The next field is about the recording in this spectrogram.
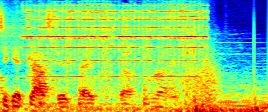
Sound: alarm ringing; seductive music

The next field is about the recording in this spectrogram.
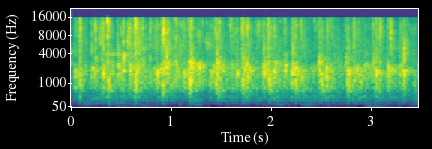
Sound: applause

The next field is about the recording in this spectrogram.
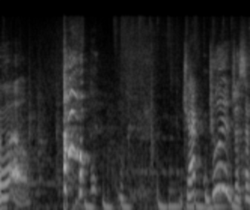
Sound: gasps

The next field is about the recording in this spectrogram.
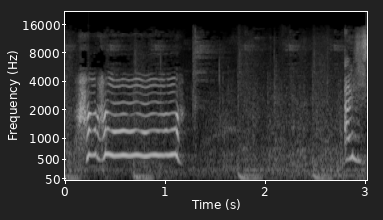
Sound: laughs

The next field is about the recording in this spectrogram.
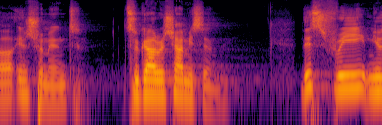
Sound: speaking in Japanese

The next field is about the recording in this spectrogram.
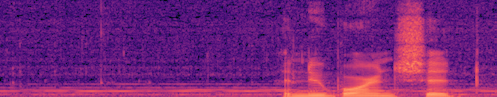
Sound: soft instrumental music; water boiling

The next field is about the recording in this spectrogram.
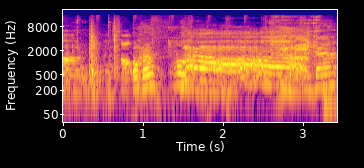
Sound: moan; screams

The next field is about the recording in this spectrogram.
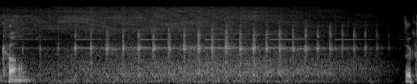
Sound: clacking

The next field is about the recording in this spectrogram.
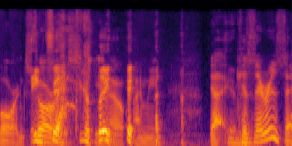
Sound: laughs

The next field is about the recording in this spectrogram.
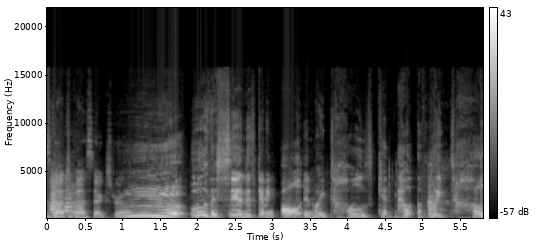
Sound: yawns

